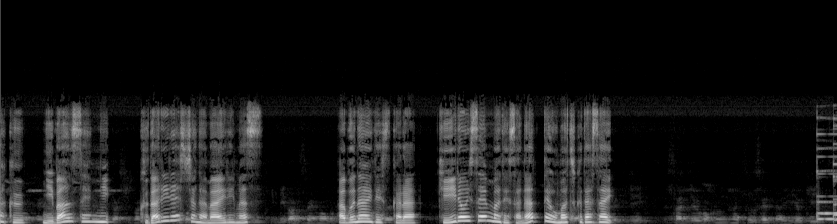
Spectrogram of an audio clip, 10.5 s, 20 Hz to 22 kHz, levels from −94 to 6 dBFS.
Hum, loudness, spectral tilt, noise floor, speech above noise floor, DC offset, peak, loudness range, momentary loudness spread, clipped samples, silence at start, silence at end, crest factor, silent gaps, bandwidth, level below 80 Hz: none; -19 LUFS; -3.5 dB/octave; -63 dBFS; 45 dB; under 0.1%; 0 dBFS; 5 LU; 14 LU; under 0.1%; 0 s; 0 s; 20 dB; none; 12.5 kHz; -78 dBFS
